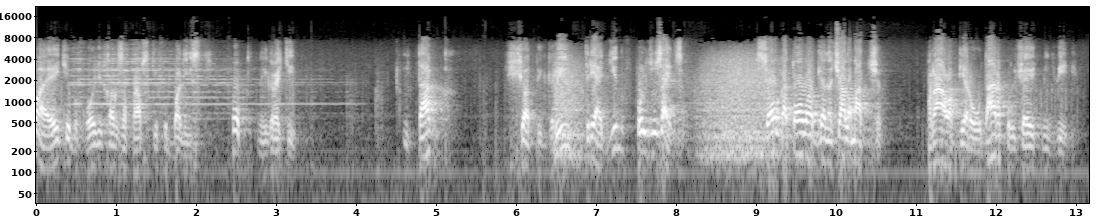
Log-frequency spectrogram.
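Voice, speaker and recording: A man playing an excitable, good-humoured football commentator in a 1940s cartoon, chatty and theatrical, on a noisy old film soundtrack. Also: medium pitch, natural voice. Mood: chatty, genial. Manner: chatty, theatrical, exclaiming, correcting himself. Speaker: sports commentator.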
